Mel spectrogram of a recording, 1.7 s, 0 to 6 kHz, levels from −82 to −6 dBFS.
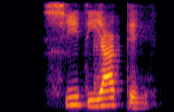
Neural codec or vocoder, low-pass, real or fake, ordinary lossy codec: none; 5.4 kHz; real; AAC, 24 kbps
